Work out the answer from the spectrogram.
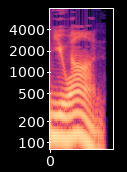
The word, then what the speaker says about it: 元: These are all pronounced yuan in modern standard Chinese, but were originally pronounced differently, and remain distinct in Wu Chinese.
